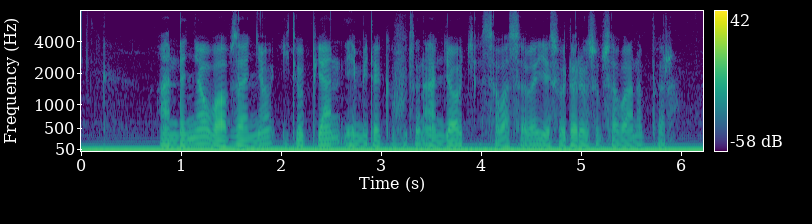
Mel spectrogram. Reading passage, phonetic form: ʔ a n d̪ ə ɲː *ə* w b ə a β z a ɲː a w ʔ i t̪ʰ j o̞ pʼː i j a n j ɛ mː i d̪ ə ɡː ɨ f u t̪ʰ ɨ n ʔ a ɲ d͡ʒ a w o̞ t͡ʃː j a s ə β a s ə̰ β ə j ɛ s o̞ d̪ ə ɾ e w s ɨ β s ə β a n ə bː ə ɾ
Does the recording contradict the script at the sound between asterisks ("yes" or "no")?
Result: yes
